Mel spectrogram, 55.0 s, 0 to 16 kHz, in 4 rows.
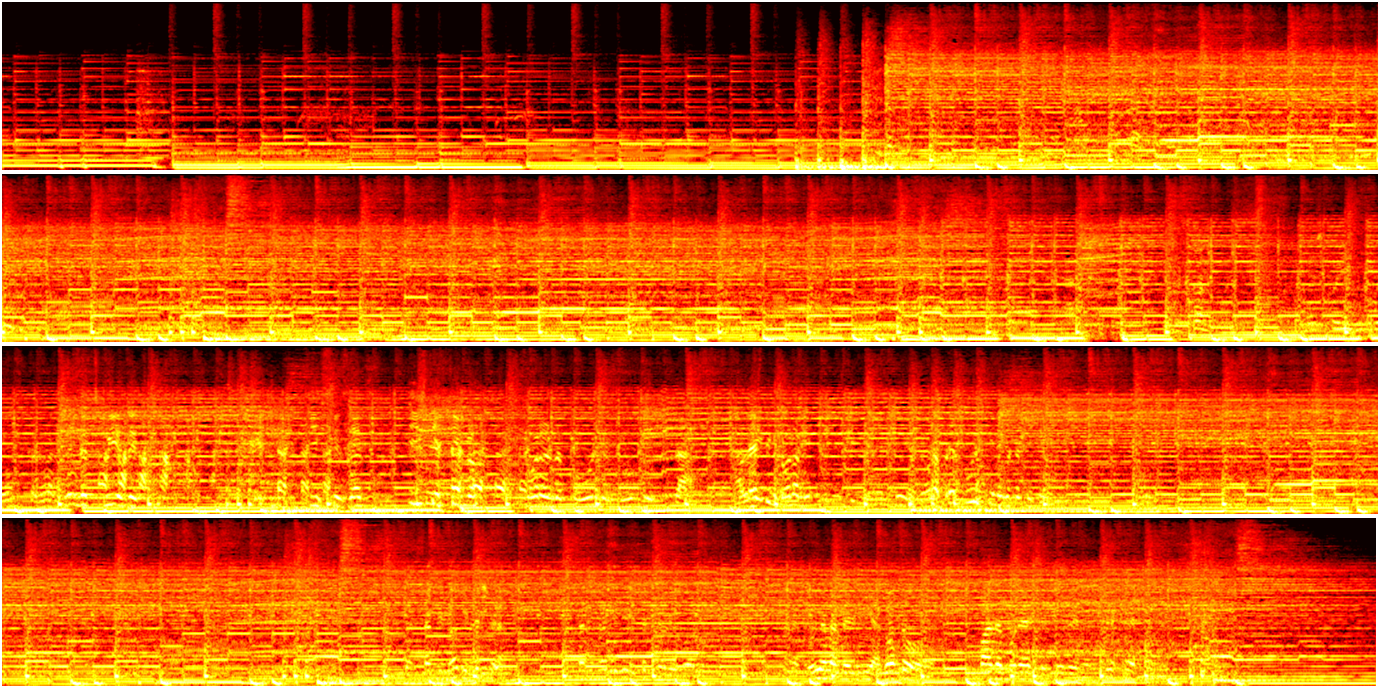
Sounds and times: Music: 0.0s - 55.0s
Speech: 30.1s - 38.0s, 45.3s - 46.4s, 49.2s - 52.8s.

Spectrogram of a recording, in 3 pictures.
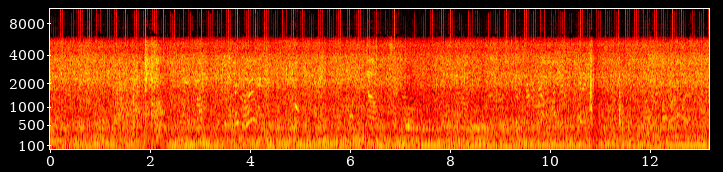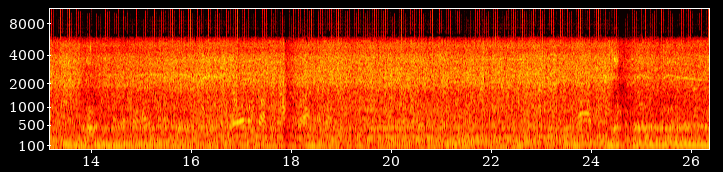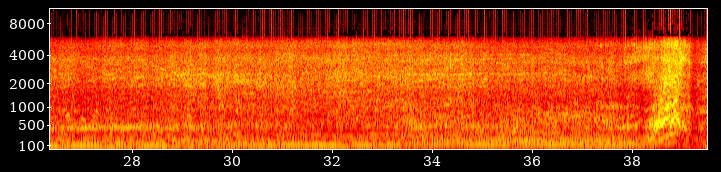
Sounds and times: Race car, auto racing: 0.0s - 39.5s.

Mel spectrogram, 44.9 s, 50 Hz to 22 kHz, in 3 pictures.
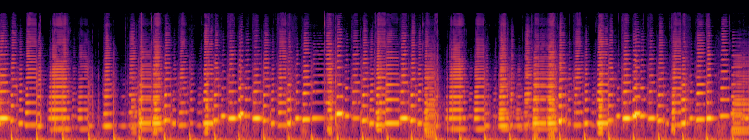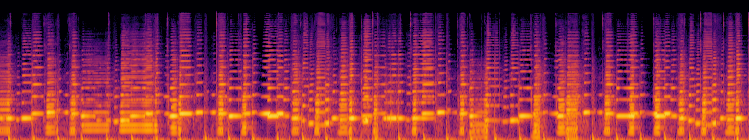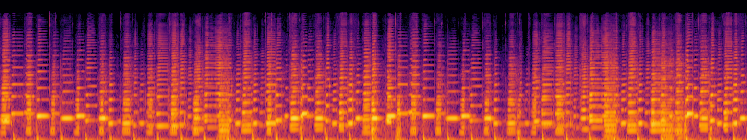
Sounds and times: Accordion: 0.0s - 44.9s.

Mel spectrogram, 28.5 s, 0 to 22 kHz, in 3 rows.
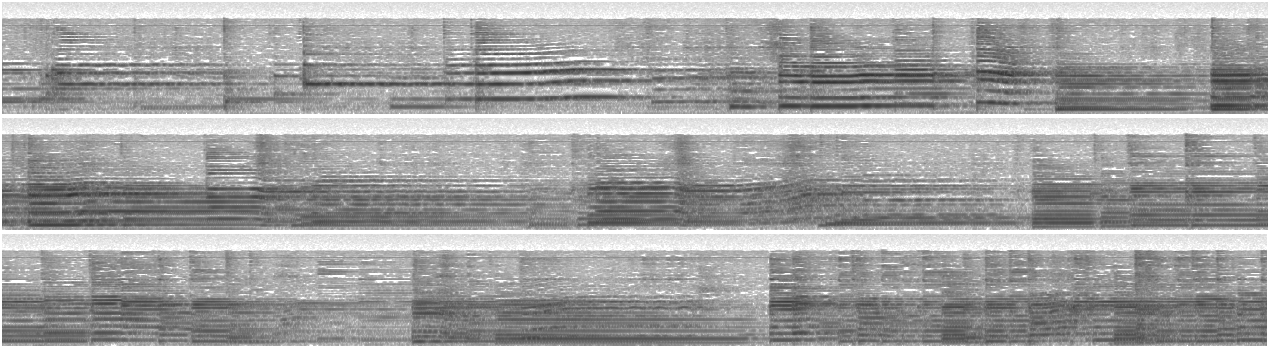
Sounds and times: Bowed string instrument: 0.0s - 28.4s
Steel guitar, slide guitar: 0.0s - 28.4s.

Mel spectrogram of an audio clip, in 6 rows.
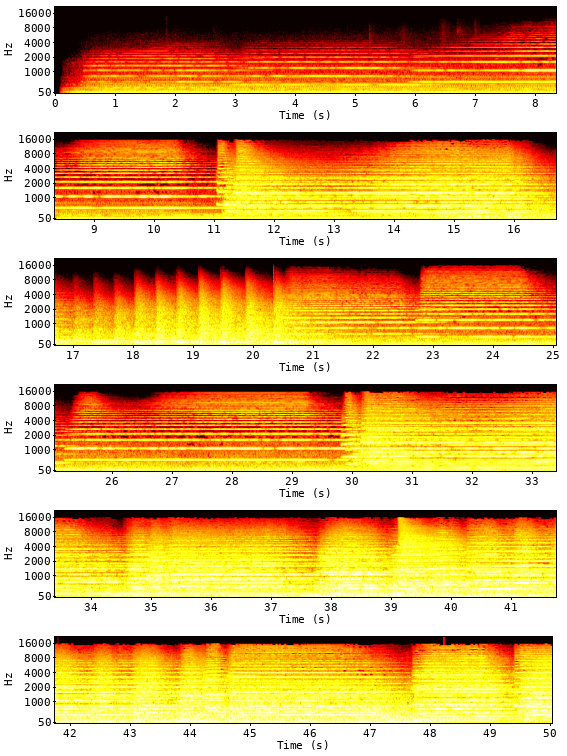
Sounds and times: Brass instrument: 0.1s - 50.0s.

